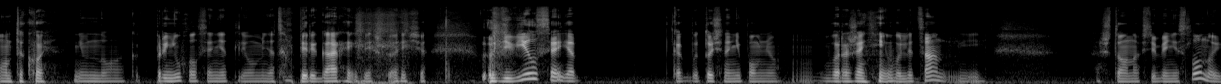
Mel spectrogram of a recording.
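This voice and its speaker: A man with a bright, sharp tone and fairly high pitch talks in a monotone, flat intonation, his loudness swinging widely and his speech marked by long, frequent pauses. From Ukraine. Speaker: amateur marathon runner and triathlete. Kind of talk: casual interview. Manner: halting, many filler sounds.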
